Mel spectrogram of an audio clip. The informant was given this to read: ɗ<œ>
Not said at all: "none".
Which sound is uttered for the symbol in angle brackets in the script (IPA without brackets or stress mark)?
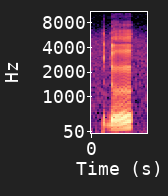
ɵ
